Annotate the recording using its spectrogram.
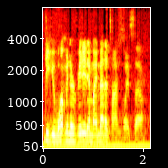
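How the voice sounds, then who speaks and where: A man's voice: a little high, rapid-fire, a bit bright, lo-fi sound. A young man chatting casually as a podcast host, with a playful, silly, teasing manner. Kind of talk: casual joking chat. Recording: noisy internet call recording.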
